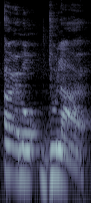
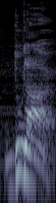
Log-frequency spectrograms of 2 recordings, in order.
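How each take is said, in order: First: "douleur" drawn out slowly with weight; slow, "Un mot" then heavy "douleur"; slow emphasis on douleur. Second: Said in the usual way. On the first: Real, not acted.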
